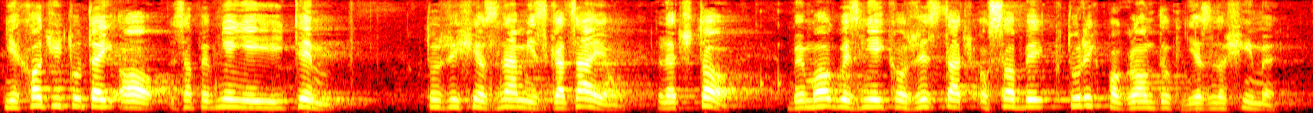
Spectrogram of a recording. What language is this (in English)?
Polish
